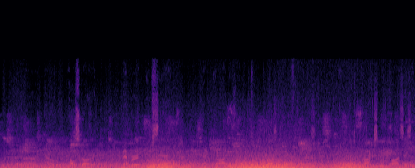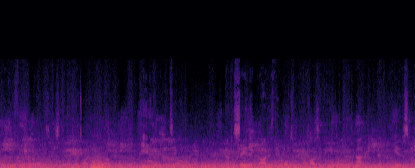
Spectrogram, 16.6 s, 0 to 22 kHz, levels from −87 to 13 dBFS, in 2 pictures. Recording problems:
murmuring crowd; very loud; throughout; as loud as the speech
wind noise on the microphone; heavy; 4 dB above the speech
rain or running water; noticeable; until 8.5 s; 15 dB below the speech

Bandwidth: 14.5 kHz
